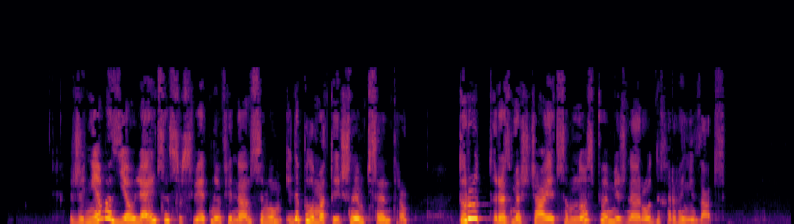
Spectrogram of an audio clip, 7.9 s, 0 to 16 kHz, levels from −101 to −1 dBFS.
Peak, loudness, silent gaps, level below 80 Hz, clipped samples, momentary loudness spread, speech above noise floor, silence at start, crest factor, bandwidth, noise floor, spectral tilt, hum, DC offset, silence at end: -4 dBFS; -26 LUFS; none; -86 dBFS; under 0.1%; 15 LU; 51 dB; 0.7 s; 22 dB; 9.6 kHz; -80 dBFS; -5 dB/octave; none; under 0.1%; 0.85 s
